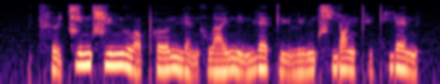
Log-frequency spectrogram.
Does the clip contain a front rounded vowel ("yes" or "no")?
yes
